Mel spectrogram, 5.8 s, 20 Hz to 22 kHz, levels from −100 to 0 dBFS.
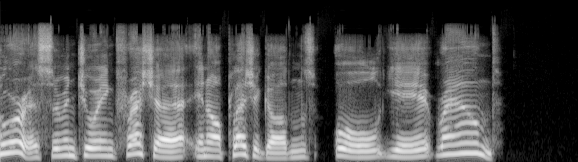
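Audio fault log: throughout, Bluetooth SBC compression: plainly audible codec damage across the whole speech clip, with the upper frequencies thinned and unsteady and a gritty, grainy layer sitting on the sound. The likely cause is an SBC Bluetooth link running a small bit pool: the top sub-bands receive too few bits to hold their detail, while the remaining bands are coarsely quantised, leaving grit and aliasing, which fits a rate of about 96 kbps.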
